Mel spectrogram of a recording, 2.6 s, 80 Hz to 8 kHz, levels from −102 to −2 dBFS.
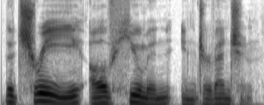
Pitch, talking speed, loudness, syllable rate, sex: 110 Hz, 115 wpm, -15 LUFS, 3.5 syllables/s, male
